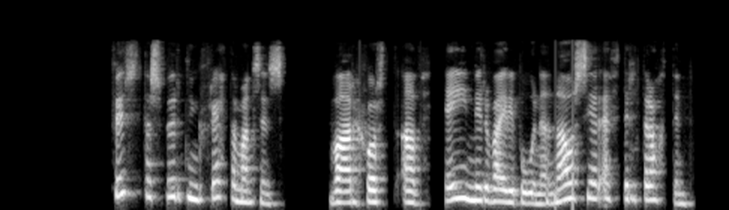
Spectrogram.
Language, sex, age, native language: Icelandic, female, 30-39, Icelandic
